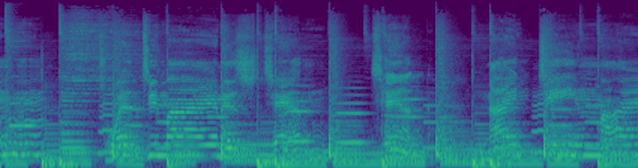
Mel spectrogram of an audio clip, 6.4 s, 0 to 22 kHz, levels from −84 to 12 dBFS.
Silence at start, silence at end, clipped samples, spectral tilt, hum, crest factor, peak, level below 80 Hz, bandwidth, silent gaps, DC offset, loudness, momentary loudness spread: 0 s; 0 s; under 0.1%; -4.5 dB/octave; none; 16 dB; -8 dBFS; -32 dBFS; over 20 kHz; none; under 0.1%; -23 LUFS; 4 LU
